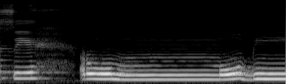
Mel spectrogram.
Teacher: dhammah tain tersebut harus dibaca secara melebur dengan gunnah yang dipanjangkan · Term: idgham bi gunnah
